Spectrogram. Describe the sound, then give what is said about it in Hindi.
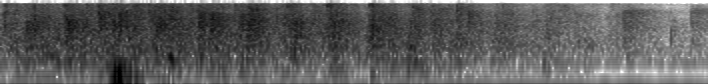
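A crowd at a gathering claps steadily for several seconds in thanks to a speaker, a dense patter of many hands that stays fairly loud before tapering off slightly toward the end; no one speaks over it. “एक हाथ की ताली, ठीक है, जोर से भी ताली बजा सकते हैं।”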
